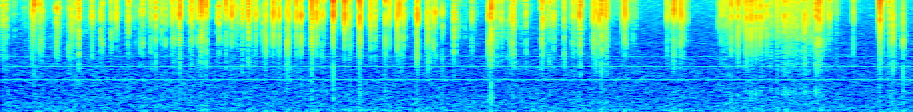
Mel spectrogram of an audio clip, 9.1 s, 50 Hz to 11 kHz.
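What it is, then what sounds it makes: Plastic comb strummed. A black plastic comb is held vertically at the mic while long nails scratch and strum its teeth. The result is a quiet, rapid stream of bright, dry ticks and raspy scrapes, with a faint steady tone near 1 kHz underneath.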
